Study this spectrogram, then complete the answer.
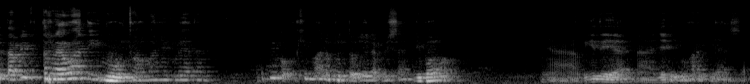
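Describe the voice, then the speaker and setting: A man preaching with a Javanese accent, his pitch leaping around as he jokes and acts out small exchanges. The sound rings with echo from the open space around him. It feels like an informal religious talk. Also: vocal fry, warm tone, slight background noise. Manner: jokey, acts out little dialogues, laughs often. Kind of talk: relaxed Quran study talk to an elderly group. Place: outdoor park gathering.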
